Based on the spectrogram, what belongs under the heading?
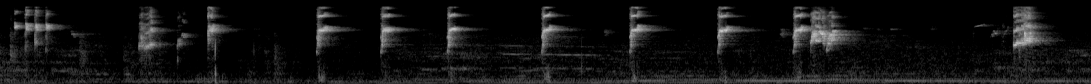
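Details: Caged group of lovebirds kept together, loud and lively; sharp piercing chirps spaced about once every second, a few doubled, over a faint low background hum.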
